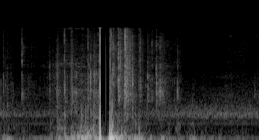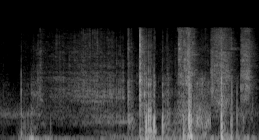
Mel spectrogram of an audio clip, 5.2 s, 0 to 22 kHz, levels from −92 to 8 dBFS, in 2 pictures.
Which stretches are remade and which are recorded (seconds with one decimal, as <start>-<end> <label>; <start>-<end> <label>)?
0.0-5.2 recorded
